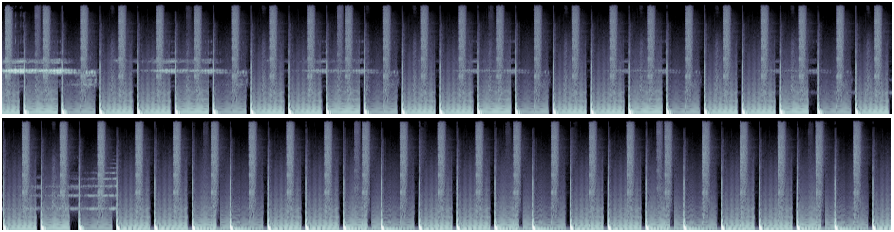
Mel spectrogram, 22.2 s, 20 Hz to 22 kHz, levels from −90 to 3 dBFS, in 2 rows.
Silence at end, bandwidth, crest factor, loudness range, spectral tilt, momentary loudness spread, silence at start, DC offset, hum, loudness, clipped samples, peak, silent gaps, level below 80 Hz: 0 s; over 20 kHz; 14 dB; 1 LU; -4.5 dB/octave; 5 LU; 0 s; under 0.1%; none; -16 LUFS; under 0.1%; 0 dBFS; none; -16 dBFS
